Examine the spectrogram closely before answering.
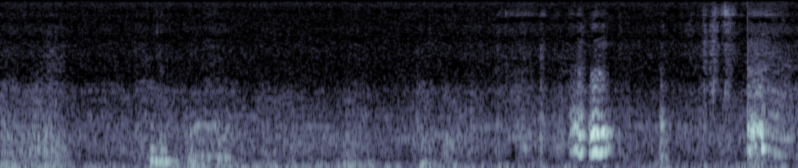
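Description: Soft baby clothes rustle as they are handled.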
